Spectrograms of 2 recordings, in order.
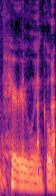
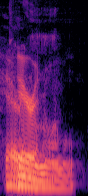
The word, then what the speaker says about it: paranormal: You pronounce it like it's periwinkle, but it's paranormal. Wait, no, that's right. – You got me saying, is it perinormal or paranormal? I think it's paranormal.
